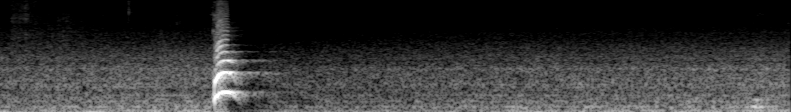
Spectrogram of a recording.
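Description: A single short dog bark, sharp and fairly close, stands out once against a quiet indoor background.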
